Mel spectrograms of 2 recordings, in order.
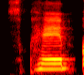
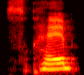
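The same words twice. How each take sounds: The two takes are said the same way.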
